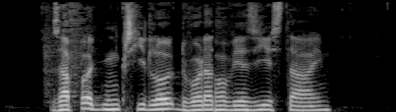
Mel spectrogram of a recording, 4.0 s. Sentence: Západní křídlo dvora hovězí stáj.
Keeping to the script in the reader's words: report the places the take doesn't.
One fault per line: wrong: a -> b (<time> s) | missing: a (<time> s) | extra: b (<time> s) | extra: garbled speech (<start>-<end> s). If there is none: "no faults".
no faults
